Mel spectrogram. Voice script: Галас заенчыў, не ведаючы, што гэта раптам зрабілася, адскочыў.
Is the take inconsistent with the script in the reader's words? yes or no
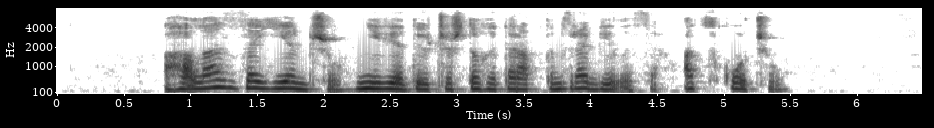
no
